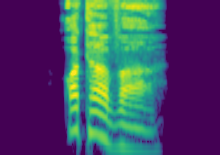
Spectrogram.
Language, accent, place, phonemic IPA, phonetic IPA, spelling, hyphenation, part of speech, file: German, Germany, Berlin, /ˈɔtavaː/, [ˈʔɔ.tʰa.vaː], Ottawa, Ot‧ta‧wa, proper noun, De-Ottawa.ogg
- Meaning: Ottawa (a city in Ontario, Canada; the capital city of Canada)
